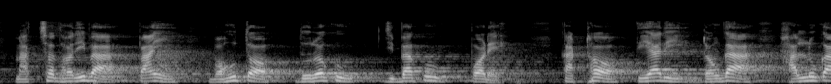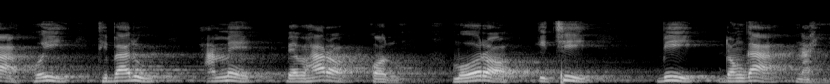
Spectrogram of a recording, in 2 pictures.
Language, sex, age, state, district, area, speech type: Odia, male, 45-60, Odisha, Nayagarh, rural, spontaneous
